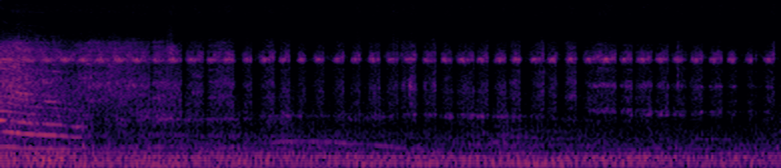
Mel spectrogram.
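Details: Cat giving a drawn-out meow that slides downward in pitch at the start, with a fainter curving mew about two seconds later, all over a steady low rumble and faint ticking.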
